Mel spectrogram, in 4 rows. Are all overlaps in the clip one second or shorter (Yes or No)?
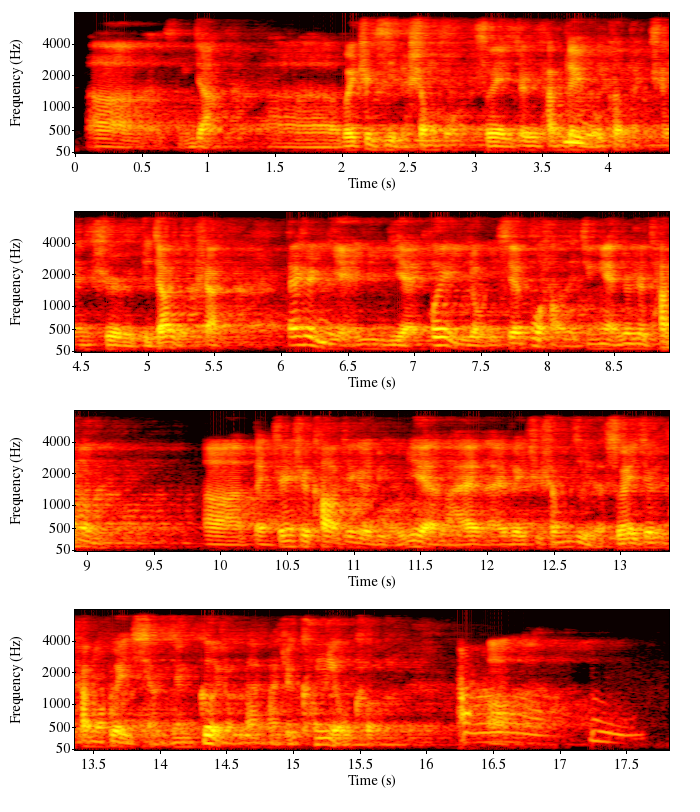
Yes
